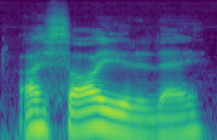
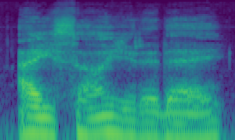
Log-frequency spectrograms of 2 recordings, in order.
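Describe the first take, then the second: First: It is read in an ordinary speaking voice. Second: It is read in a creepy put-on voice.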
